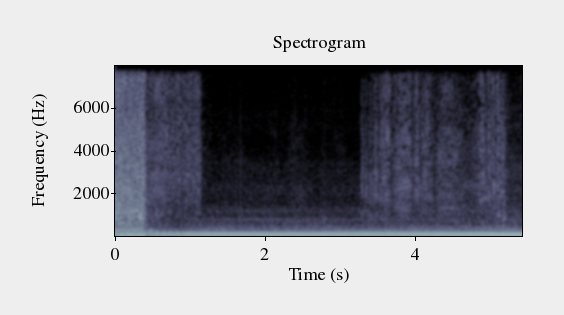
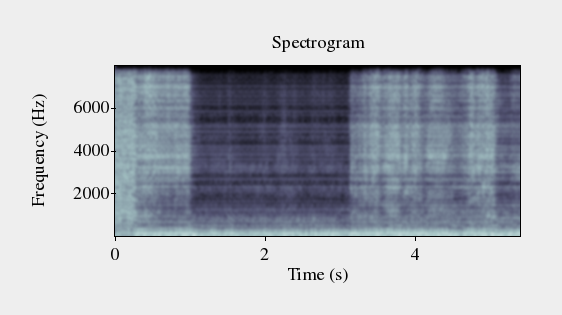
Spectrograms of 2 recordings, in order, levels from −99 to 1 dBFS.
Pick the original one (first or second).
first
